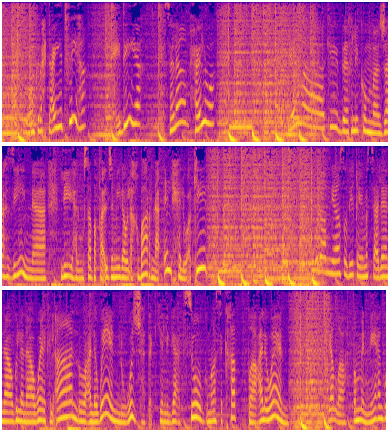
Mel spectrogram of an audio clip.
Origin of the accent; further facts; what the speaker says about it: Jeddah, Makkah Province, Saudi Arabia; ها أنه عندنا في جدة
